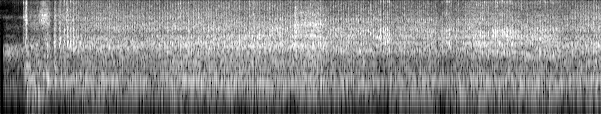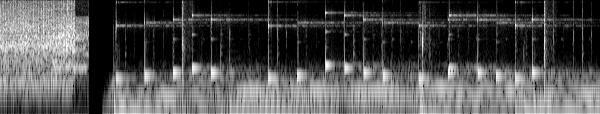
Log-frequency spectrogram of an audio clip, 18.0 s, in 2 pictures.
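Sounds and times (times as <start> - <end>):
small motor humming: 0.8 - 10.0.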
